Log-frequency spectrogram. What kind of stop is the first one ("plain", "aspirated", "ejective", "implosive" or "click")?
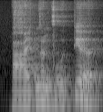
plain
